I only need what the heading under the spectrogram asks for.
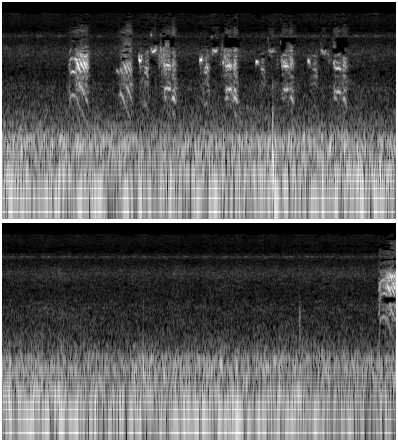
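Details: Little zebra finch crying in the forest: a rapid series of short buzzy nasal calls for two seconds, then quiet hum and one final beep.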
